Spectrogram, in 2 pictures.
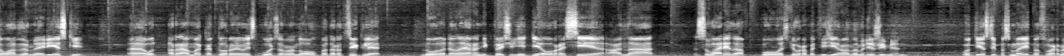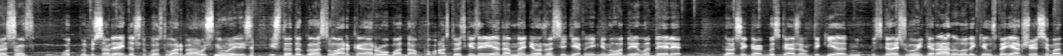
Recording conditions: busy venue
